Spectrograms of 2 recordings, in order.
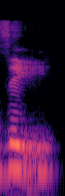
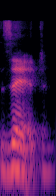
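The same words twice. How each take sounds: First: The letter is said the American way. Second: The letter is said the British way. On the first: The speaker calls it wrong. "it's not Z" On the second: The speaker calls it right. "it's Z. That's how we say it, like the British"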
